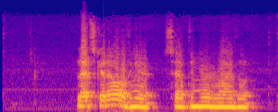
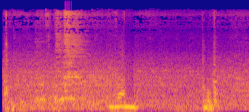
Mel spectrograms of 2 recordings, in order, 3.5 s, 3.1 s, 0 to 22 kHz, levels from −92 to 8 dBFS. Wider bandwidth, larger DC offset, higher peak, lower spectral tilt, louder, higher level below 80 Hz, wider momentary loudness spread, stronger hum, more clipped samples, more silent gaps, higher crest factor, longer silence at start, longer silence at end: second, 11 kHz vs 17 kHz; neither; about the same, 0 dBFS vs 0 dBFS; first, -7.5 dB/octave vs -5.5 dB/octave; first, -8 LUFS vs -13 LUFS; second, -42 dBFS vs -30 dBFS; second, 7 LU vs 14 LU; neither; neither; neither; second, 8 dB vs 14 dB; first, 0.95 s vs 0.05 s; first, 0.3 s vs 0 s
